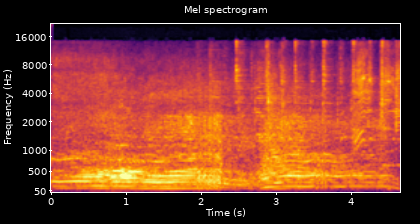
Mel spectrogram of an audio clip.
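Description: A dwarf car race engine at I-37 Speedway drones and revs steadily, pitch shifting as it works through a turn, loud and continuous with a faint crackle later.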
